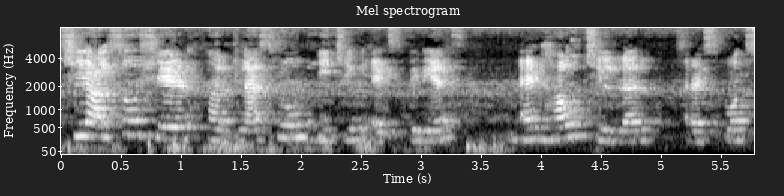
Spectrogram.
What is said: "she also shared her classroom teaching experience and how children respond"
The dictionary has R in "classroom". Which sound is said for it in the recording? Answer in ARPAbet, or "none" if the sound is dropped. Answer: R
